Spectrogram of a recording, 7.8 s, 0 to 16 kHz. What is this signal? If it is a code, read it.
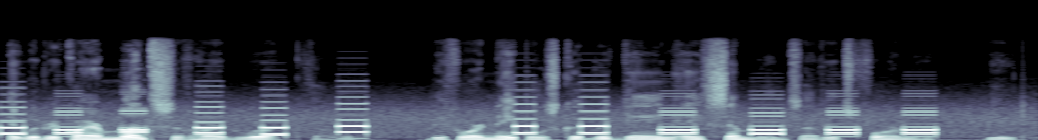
DTMF, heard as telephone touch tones, dialled by hand, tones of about 200 ms, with speech in English. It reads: 67*93D CC7477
